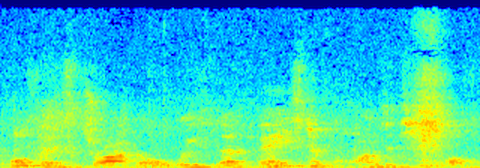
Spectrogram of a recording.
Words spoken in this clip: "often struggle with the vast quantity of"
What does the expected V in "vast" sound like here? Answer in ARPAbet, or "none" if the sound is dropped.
B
